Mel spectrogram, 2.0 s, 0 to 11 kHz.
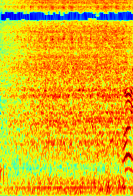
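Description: Mercruiser 4.3 V6 marine engine idling steadily on its newly fitted Delco EST electronic ignition.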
